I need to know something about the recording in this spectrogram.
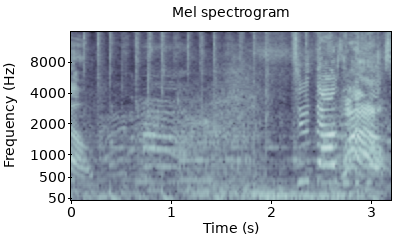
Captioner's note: whoosh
